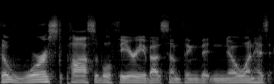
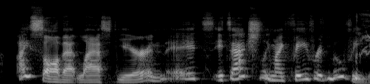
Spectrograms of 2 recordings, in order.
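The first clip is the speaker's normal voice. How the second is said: very high, swooping, sing-song suburban mom voice; 13 semitones higher than usual. Asked who to recommend the movie to, imitating a random suburban wine mom voice. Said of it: "I don't know why I did that voice".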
